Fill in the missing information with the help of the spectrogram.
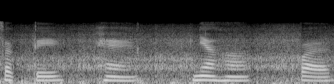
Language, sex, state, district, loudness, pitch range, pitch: Hindi, female, Chandigarh, Chandigarh, -15 LUFS, 180-195 Hz, 185 Hz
